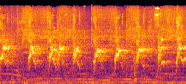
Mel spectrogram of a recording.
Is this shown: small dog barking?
yes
